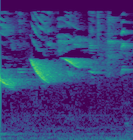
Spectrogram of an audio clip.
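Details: Brief burst from two male green-winged saltators competing in song: two sharp whistled phrases sweep downward, followed by softer trailing notes.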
